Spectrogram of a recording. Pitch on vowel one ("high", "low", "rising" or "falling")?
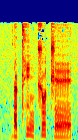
low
